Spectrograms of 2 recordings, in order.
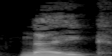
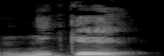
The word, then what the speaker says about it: Nike: así en el cae así como la marca de las zapatillas ni que nike les decimos acá en argentina pero se dice ni que era la diosa de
